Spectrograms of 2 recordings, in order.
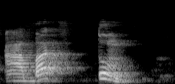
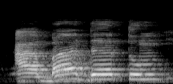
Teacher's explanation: Abatum, bukan abadatum. Huruf dal melebur ke huruf ta secara sempurna. Ciri-cirinya huruf keduanya ada tasdidnya. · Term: idgham kamil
